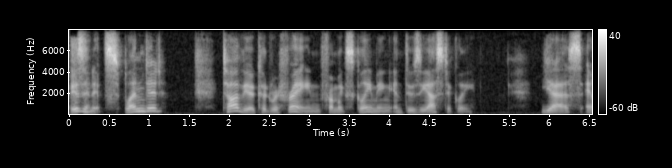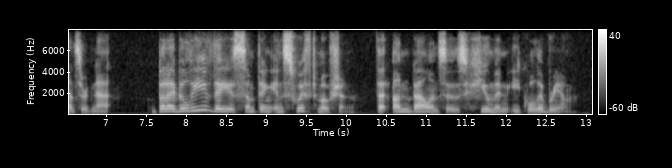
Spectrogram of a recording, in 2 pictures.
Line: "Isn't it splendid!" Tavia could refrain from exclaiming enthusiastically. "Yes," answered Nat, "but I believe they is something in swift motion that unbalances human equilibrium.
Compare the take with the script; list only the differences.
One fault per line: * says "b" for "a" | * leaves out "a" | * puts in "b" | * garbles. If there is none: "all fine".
all fine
